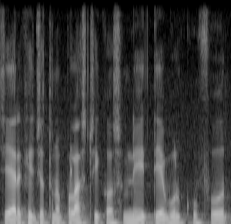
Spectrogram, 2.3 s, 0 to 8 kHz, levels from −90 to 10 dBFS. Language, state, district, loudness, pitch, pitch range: Kokborok, Tripura, Dhalai, -22 LUFS, 105 Hz, 100-110 Hz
